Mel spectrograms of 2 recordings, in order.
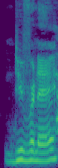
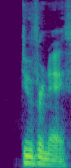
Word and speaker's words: DuVernay: DuVernay. – How do you say her name? DuVernay.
